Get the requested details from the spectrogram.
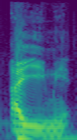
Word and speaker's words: Aimi: No, es Amy, A-I-M-I, con I latina.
